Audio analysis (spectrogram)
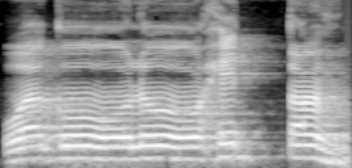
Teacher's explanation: Hittah sebagaimana disebutkan sebelumnya, ini adalah ta yang bulat. Kalau kita berhenti terbaca sebagai huruf ha.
